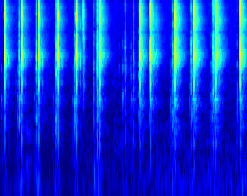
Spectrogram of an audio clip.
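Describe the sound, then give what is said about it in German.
A school bag buckle clicks over and over, about a dozen sharp, bright plastic snaps in a quick, fairly steady rhythm, with no voices. “Hier nochmal eine Schulranzenschnalle.”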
